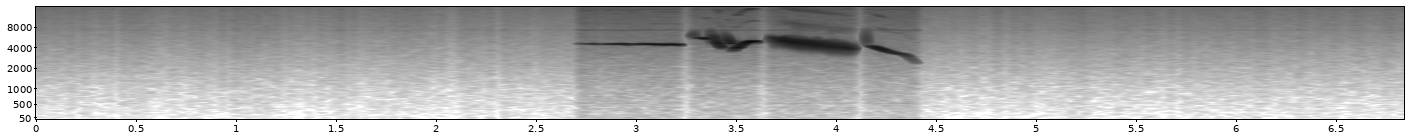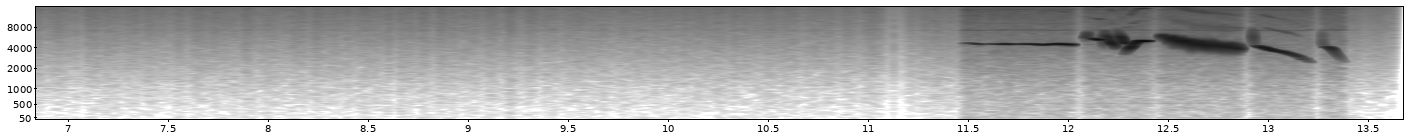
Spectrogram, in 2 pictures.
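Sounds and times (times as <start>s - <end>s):
bird song in high, clear notes: 2.8s - 4.4s, 11.6s - 13.4s.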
